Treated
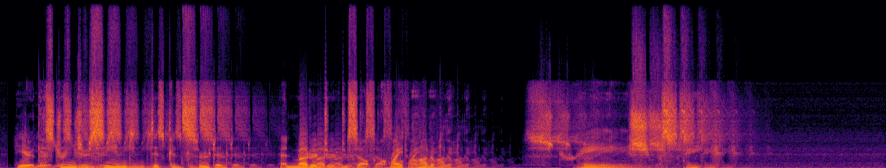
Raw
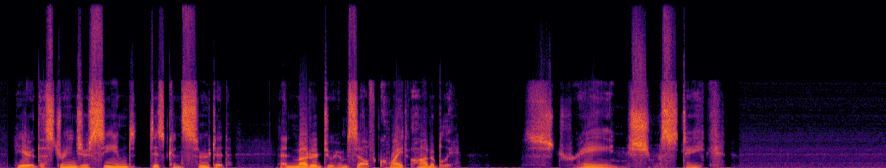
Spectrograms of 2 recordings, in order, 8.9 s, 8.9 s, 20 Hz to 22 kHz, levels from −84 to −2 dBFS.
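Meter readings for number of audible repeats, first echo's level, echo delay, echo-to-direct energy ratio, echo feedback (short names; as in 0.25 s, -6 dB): 4, -7.0 dB, 0.175 s, -6.0 dB, 40%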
